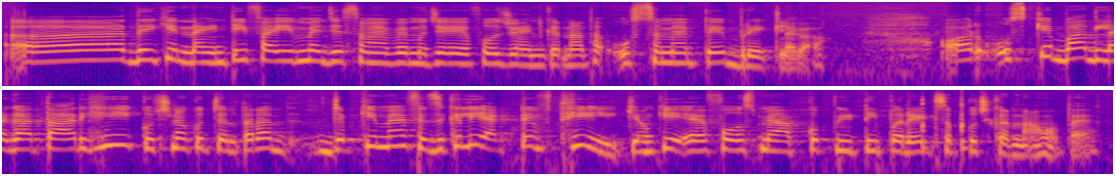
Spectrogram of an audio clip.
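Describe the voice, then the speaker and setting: A woman's voice: on the high side, lively intonation, brisk. A woman in her late forties answering interview questions earnestly, mixing English phrases into her speech. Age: late 40s. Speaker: interview guest, athlete and former air force officer.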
